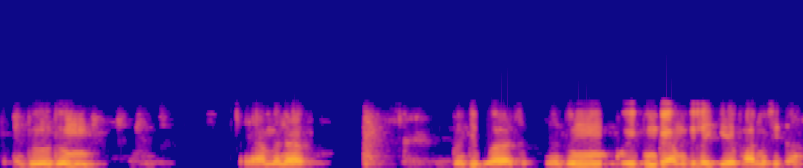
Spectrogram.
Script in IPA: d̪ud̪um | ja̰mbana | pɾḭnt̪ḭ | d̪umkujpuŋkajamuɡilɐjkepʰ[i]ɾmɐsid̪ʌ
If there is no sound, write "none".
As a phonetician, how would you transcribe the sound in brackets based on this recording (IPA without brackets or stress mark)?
a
